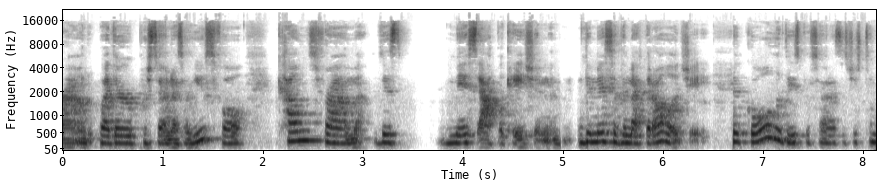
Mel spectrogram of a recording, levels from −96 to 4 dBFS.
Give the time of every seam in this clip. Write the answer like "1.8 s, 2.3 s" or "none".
5.0 s, 6.7 s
